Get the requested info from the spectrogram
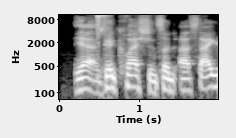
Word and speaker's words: Steiger: Am I pronouncing Steiger correctly? And go ahead. – Well, yes, you are.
